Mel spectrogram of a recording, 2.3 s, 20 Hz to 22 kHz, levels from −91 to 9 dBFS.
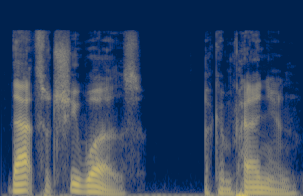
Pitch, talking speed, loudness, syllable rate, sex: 95 Hz, 130 wpm, -20 LUFS, 4.7 syllables/s, male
